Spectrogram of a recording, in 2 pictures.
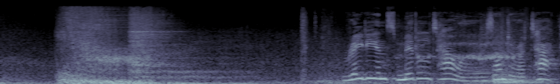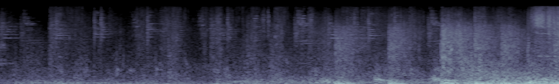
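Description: Magic spells whoosh and burst during a fight.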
